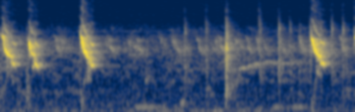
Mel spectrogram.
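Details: Long-tailed shrike giving scattered loud, harsh, downslurred rasping notes separated by quiet gaps, with a faint, thin rising whistle in between.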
